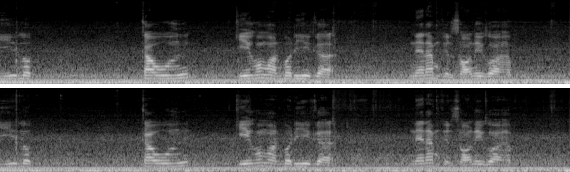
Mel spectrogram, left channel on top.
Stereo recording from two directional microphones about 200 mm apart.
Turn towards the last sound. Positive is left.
turn(degrees=20)  # may be behind; listen again after turning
